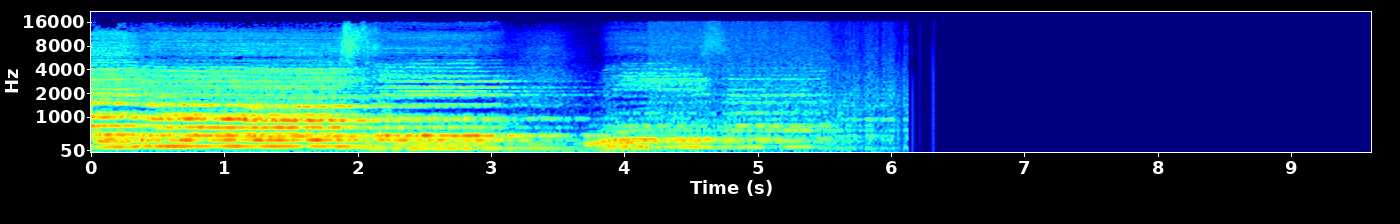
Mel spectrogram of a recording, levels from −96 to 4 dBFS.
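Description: A music clip whose fade-out, starting around 4 s, suffers truncation distortion from 4.17 s to 9.6 s. Without dither, the shrinking level turns gritty, which fits only about 7-bit resolution. The waveform shows blocky square steps, and the spectrogram shows broadband speckled noise near the tail.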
